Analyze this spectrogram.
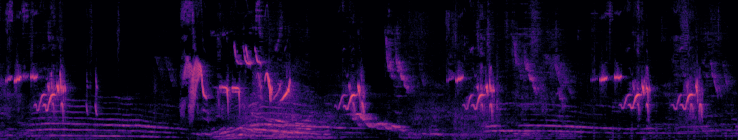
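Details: Lesser shortwing repeating short, high, zigzagging phrases of thin sharp notes every second or so, with lower drawn-out wavering tones in between and a noisy burst near the middle.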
